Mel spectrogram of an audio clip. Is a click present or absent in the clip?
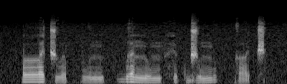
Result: absent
